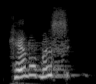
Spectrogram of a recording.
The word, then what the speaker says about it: Candlemas: day as candle mmus which is spelled candle and then mas on the end candle --mess great dates back all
